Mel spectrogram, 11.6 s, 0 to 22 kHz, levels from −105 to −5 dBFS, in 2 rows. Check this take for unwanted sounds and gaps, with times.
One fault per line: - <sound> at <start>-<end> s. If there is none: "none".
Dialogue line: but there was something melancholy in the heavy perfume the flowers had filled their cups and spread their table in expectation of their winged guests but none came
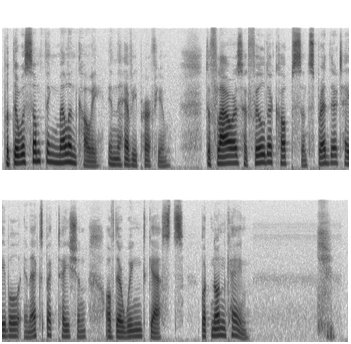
- sneeze at 11.0-11.4 s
